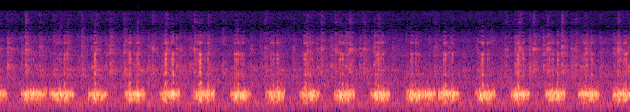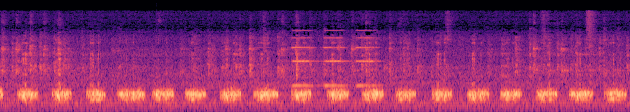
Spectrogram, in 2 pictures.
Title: fetal droppler # baby heart sound #mother womb#motherhood#nicu team🤰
